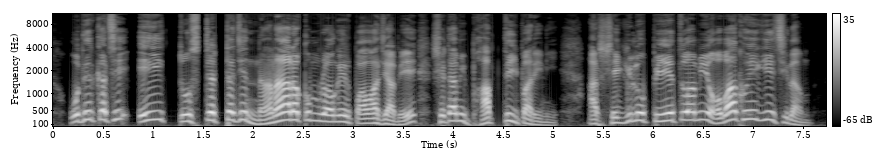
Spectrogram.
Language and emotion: Bengali, surprised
